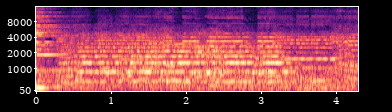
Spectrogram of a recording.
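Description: Kerala temple wind instruments, most like kombu brass horns, blowing several long, steady notes that overlap at different pitches.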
